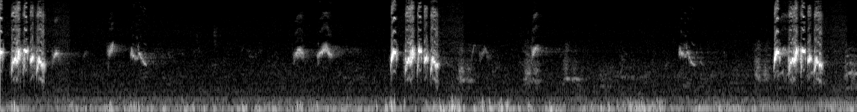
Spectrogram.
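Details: Red-whiskered bulbul song used as a trapping lure for wild birds: three short, rich, chattering warbled phrases roughly every five seconds, with scattered thin whistled notes in the gaps and a faint low rumble.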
